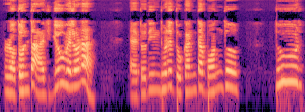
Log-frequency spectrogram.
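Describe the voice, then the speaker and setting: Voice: mid-range voice, natural voice, poor audio. An actor playing a humble, aging male village snack seller in a cartoon, with folksy, plaintive speech and a sighing manner. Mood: fretful, puzzled. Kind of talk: Bengali cartoon voice acting.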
